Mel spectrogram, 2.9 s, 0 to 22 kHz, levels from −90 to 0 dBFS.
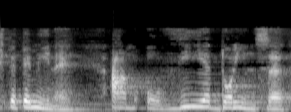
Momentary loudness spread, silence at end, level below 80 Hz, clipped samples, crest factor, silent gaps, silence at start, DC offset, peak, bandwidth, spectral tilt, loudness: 12 LU; 0 s; -52 dBFS; under 0.1%; 16 dB; none; 0 s; under 0.1%; 0 dBFS; 8 kHz; -7 dB/octave; -18 LUFS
